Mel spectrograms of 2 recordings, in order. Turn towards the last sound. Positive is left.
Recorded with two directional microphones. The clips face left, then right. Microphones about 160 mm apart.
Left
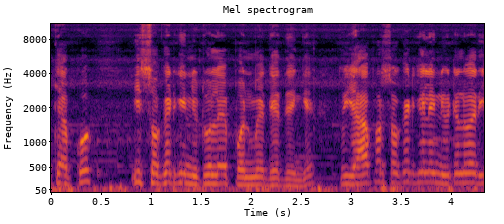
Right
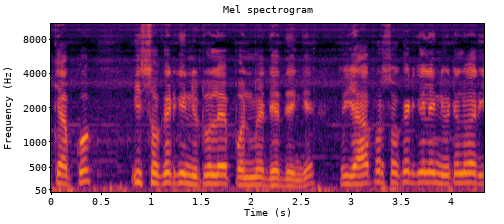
turn(degrees=-35)  # may be behind; listen again after turning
